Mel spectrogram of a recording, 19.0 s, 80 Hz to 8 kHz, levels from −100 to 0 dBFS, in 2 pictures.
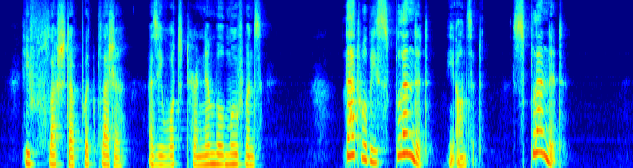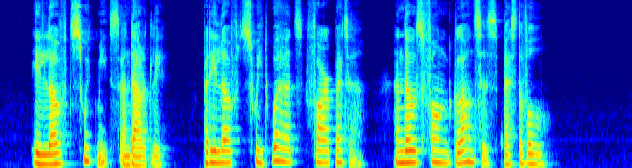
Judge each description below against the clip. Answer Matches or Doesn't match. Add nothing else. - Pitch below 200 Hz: Matches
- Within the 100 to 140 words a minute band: Matches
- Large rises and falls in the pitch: Doesn't match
